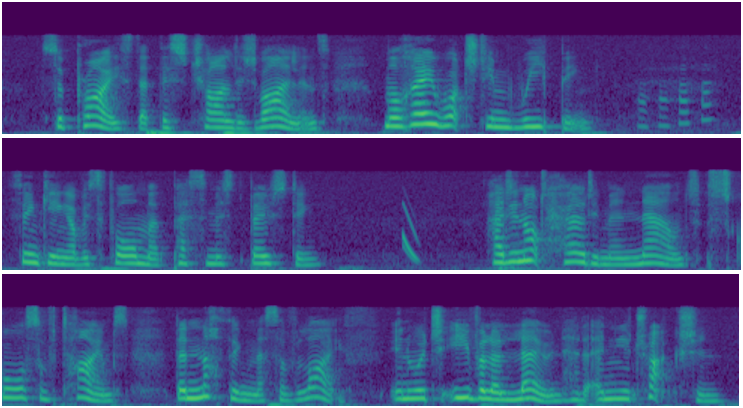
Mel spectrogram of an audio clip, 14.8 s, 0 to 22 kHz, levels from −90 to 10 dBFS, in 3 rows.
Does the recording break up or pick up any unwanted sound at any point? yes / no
yes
